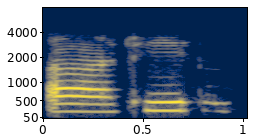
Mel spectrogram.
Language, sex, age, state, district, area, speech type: Kashmiri, female, 18-30, Jammu and Kashmir, Bandipora, rural, conversation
